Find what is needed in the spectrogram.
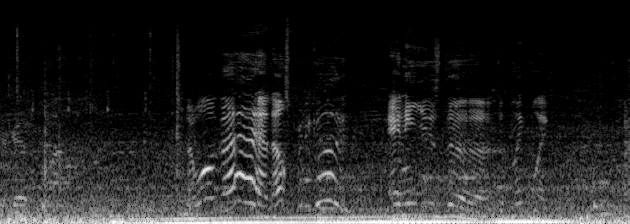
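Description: Car engine running with a loud, steady low drone, heard from inside the cabin while driving.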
